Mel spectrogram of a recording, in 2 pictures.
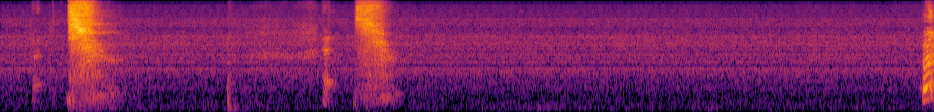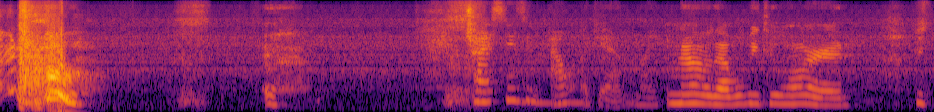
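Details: Three sharp sneezes with brief voiced sounds and quiet talk afterward; sneezing recorded on purpose for a sneezing video; sneeze.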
